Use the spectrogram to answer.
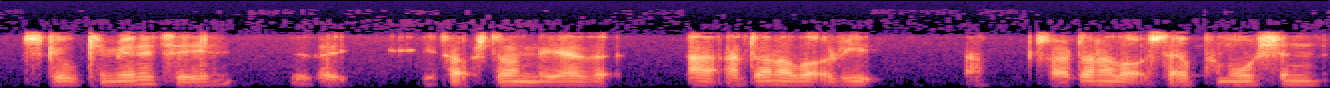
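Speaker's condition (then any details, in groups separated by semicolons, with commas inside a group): Stammer; severe stutter since at least school age, no cure; managed through Maguire program, peer-run by people who stutter, no professional speech therapists; stutters quite severely, uses Maguire program tools to control stutter, occasional blocks when teaching; repeated sounds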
